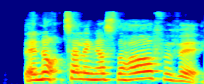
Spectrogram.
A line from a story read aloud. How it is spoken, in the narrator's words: yelled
